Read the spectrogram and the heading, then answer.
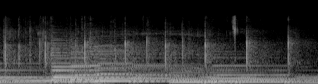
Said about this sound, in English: Why don't you clap your hands as you're seated tonight?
